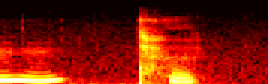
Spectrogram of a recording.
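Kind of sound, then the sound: human body sound, throat clearing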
